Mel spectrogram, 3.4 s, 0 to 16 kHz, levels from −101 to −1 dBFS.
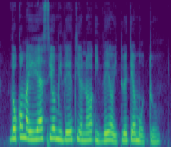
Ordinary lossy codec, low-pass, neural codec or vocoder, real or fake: none; 14.4 kHz; none; real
